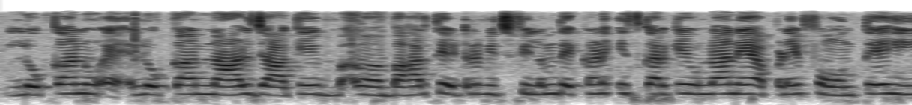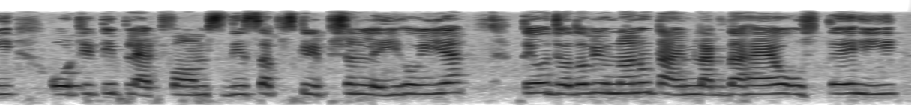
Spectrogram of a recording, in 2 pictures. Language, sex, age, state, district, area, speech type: Punjabi, female, 30-45, Punjab, Mohali, rural, spontaneous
